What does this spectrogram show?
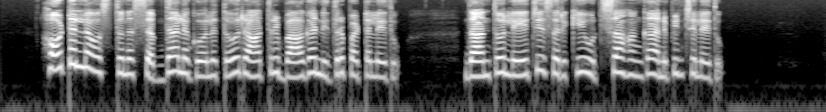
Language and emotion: Telugu, sad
